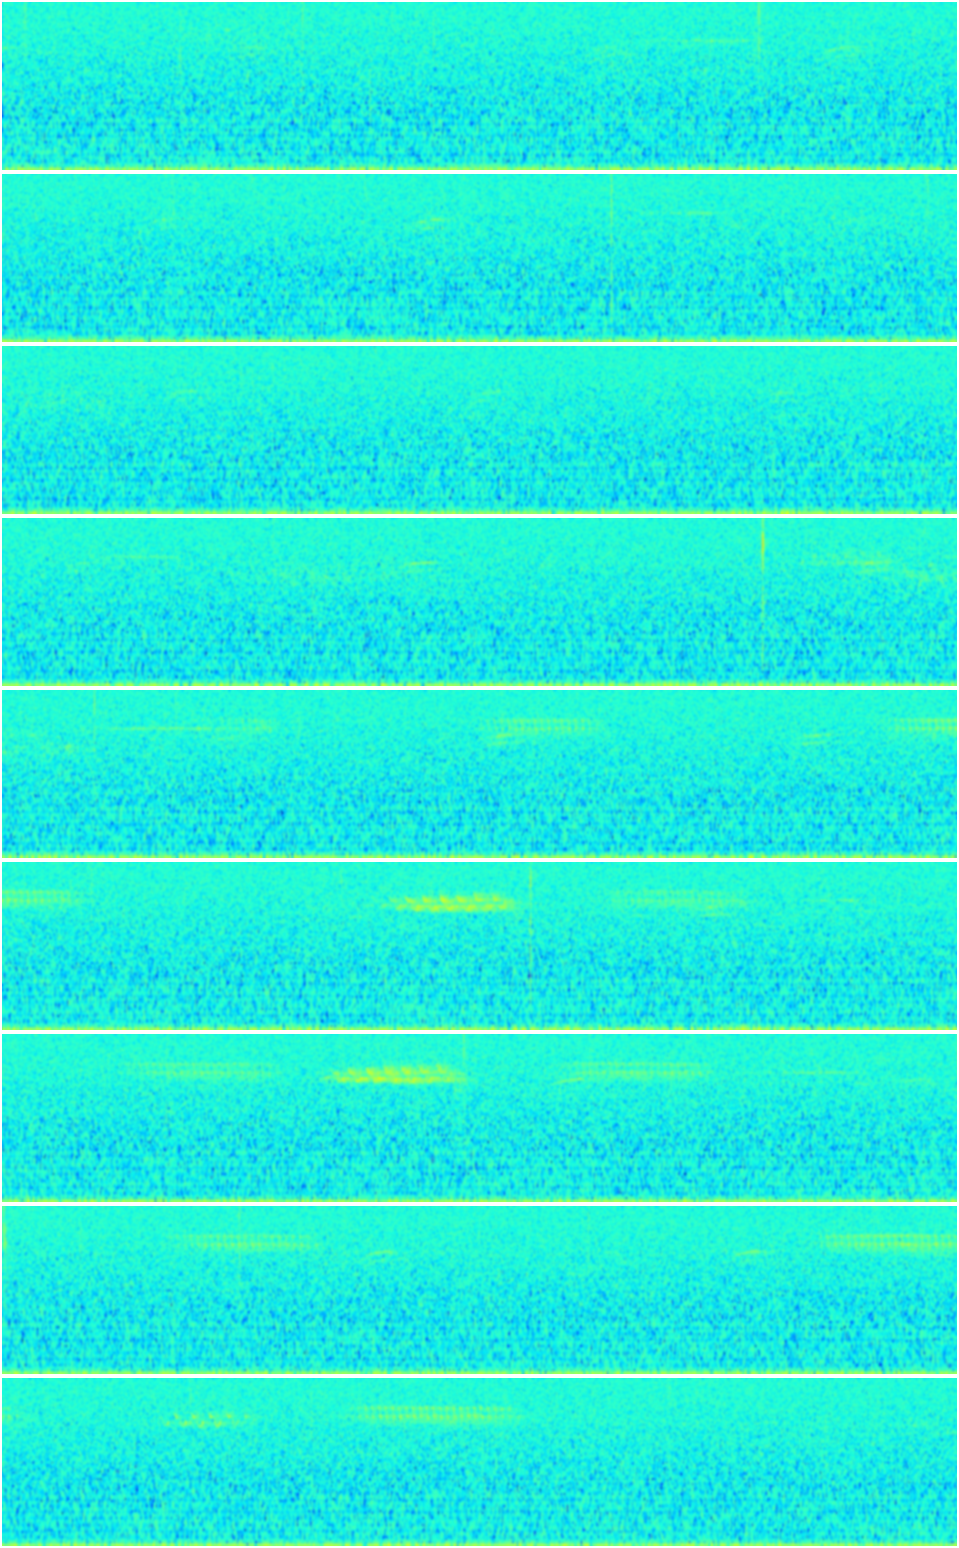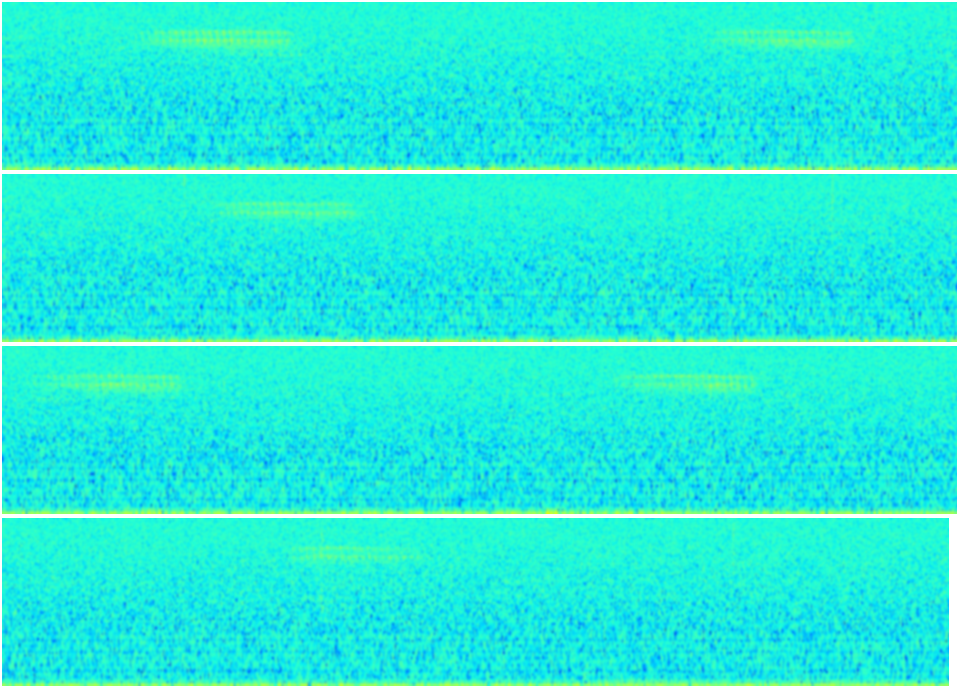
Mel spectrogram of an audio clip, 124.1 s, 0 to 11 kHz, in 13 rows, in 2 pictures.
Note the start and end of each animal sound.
[6.28, 7.70] Black-throated Green Warbler (Setophaga virens)
[8.05, 8.69] Hermit Thrush (Catharus guttatus)
[10.77, 11.36] Hermit Thrush (Catharus guttatus)
[13.53, 14.15] Hermit Thrush (Catharus guttatus)
[15.69, 17.26] Black-throated Green Warbler (Setophaga virens)
[20.56, 21.03] Hermit Thrush (Catharus guttatus)
[23.68, 24.13] Hermit Thrush (Catharus guttatus)
[26.45, 27.06] Hermit Thrush (Catharus guttatus)
[29.31, 30.84] Black-throated Green Warbler (Setophaga virens)
[32.57, 33.14] Hermit Thrush (Catharus guttatus)
[36.52, 37.54] Yellow-rumped Warbler (Setophaga coronata)
[36.62, 38.94] Purple Finch (Haemorhous purpureus)
[37.00, 37.63] Hermit Thrush (Catharus guttatus)
[39.16, 40.52] Black-throated Green Warbler (Setophaga virens)
[40.20, 41.15] Dark-eyed Junco (Junco hyemalis)
[42.85, 44.28] Dark-eyed Junco (Junco hyemalis)
[42.88, 43.34] Hermit Thrush (Catharus guttatus)
[45.92, 46.53] Hermit Thrush (Catharus guttatus)
[46.92, 48.45] Dark-eyed Junco (Junco hyemalis)
[51.29, 52.97] Yellow-rumped Warbler (Setophaga coronata)
[53.73, 55.27] Dark-eyed Junco (Junco hyemalis)
[54.59, 55.03] Hermit Thrush (Catharus guttatus)
[55.69, 56.55] Black-throated Green Warbler (Setophaga virens)
[58.43, 60.11] Dark-eyed Junco (Junco hyemalis)
[60.43, 61.96] Yellow-rumped Warbler (Setophaga coronata)
[62.59, 63.06] Hermit Thrush (Catharus guttatus)
[62.69, 64.42] Dark-eyed Junco (Junco hyemalis)
[64.99, 66.11] Black-throated Green Warbler (Setophaga virens)
[66.12, 66.66] Hermit Thrush (Catharus guttatus)
[68.45, 70.02] Dark-eyed Junco (Junco hyemalis)
[70.34, 70.88] Hermit Thrush (Catharus guttatus)
[74.02, 74.60] Hermit Thrush (Catharus guttatus)
[75.00, 76.61] Dark-eyed Junco (Junco hyemalis)
[77.73, 79.02] Yellow-rumped Warbler (Setophaga coronata)
[79.86, 81.66] Dark-eyed Junco (Junco hyemalis)
[85.52, 86.15] Hermit Thrush (Catharus guttatus)
[87.28, 88.91] Dark-eyed Junco (Junco hyemalis)
[93.01, 94.57] Dark-eyed Junco (Junco hyemalis)
[97.61, 99.06] Dark-eyed Junco (Junco hyemalis)
[105.25, 106.95] Dark-eyed Junco (Junco hyemalis)
[111.11, 112.63] Dark-eyed Junco (Junco hyemalis)
[117.48, 118.84] Dark-eyed Junco (Junco hyemalis)

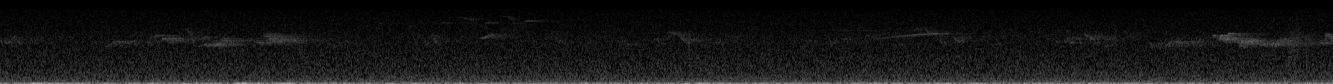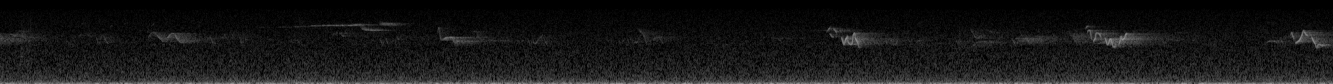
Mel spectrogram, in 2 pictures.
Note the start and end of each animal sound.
[0.00, 11.15] Blue-headed Vireo (Vireo solitarius)
[0.96, 3.05] Scarlet Tanager (Piranga olivacea)
[4.16, 5.55] Blackburnian Warbler (Setophaga fusca)
[8.50, 9.60] Eastern Wood-Pewee (Contopus virens)
[10.96, 13.77] Scarlet Tanager (Piranga olivacea)
[14.70, 26.67] Red-eyed Vireo (Vireo olivaceus)
[16.00, 17.41] Black-throated Green Warbler (Setophaga virens)

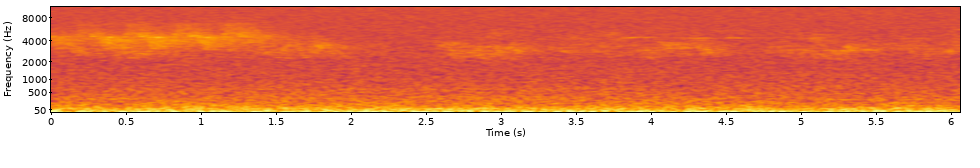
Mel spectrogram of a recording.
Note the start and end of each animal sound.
[0.00, 1.78] Ovenbird (Seiurus aurocapilla)
[0.00, 6.07] Red-eyed Vireo (Vireo olivaceus)
[3.30, 4.88] Black-throated Green Warbler (Setophaga virens)

